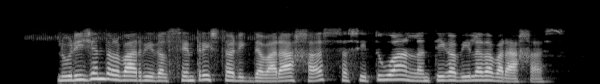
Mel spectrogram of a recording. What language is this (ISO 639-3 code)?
cat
